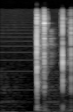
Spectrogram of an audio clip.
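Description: Quick bursts of keystrokes on a computer keyboard while writing HTML code, four or five crisp, close clicks in two short groups after a moment of silence.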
